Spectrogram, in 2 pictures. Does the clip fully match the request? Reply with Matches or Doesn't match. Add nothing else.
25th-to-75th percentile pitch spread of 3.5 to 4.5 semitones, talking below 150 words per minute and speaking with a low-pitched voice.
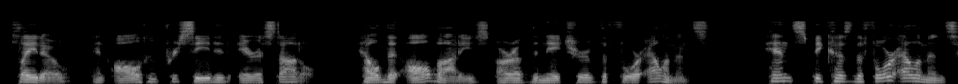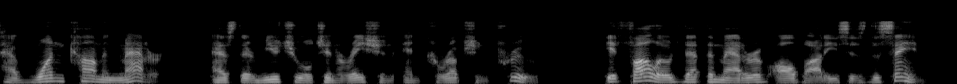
Matches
